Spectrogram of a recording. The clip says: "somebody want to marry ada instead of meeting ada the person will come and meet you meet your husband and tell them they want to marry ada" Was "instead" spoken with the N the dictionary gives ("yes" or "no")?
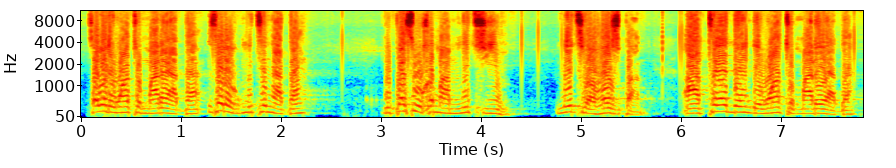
no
